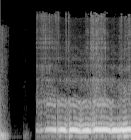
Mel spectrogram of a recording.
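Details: Fly buzzing: after a short silence, a steady low droning hum sets in and holds with slight wavering for about two seconds.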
